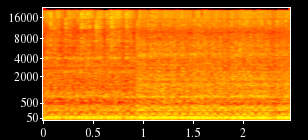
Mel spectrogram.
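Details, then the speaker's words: 1978 VW Super Beetle with L-Jetronic fuel injection, just started and still cold; low uneven thumping, stumbling idle, owner suspects rich mixture and sees timing way advanced: lumpy idle. "I just fired it up. She's a little lumpy. I got a suspicion she may be a little rich."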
